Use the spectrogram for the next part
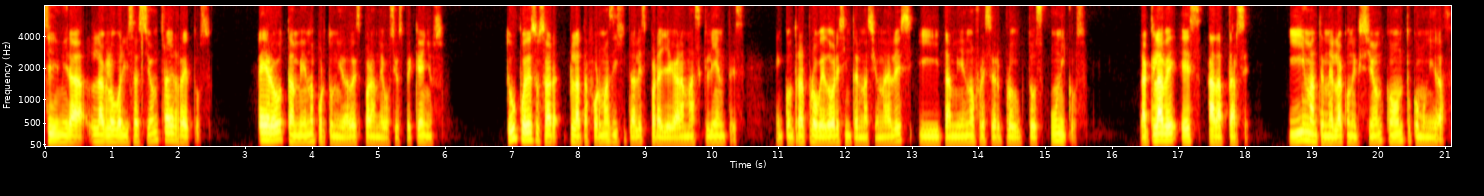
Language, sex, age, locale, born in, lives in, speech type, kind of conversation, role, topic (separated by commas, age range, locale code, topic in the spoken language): Spanish, male, 20-24, es-MX, Mexico, Mexico, read, expert-assistant, expert, ¿Cómo pueden los negocios pequeños aprovechar la globalización y la colaboración local?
